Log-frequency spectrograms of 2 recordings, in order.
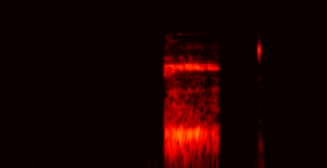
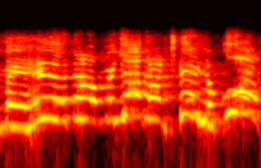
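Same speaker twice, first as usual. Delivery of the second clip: higher, pressing plea to be let in on it; pleading excitedly; 12 semitones higher than usual. Retold or imitated. Begging his friends to tell him the secret, high and pressing. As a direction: beg the crew, half laughing.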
